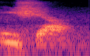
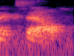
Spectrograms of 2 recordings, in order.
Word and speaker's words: Ixchel: I-X-C-H-E-L. But you pronounce it E-shell. Not Excel.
